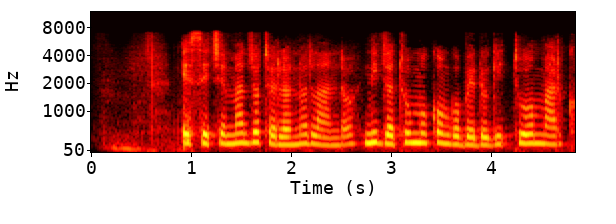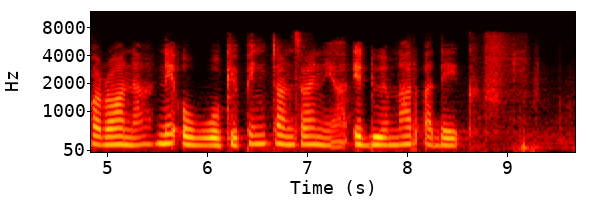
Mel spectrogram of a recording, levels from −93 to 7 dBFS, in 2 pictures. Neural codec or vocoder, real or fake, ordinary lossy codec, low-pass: codec, 16 kHz, 0.5 kbps, X-Codec, WavLM features, trained on Multilingual LibriSpeech; fake; AAC, 48 kbps; 7.2 kHz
